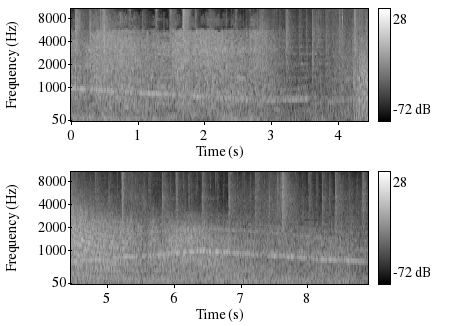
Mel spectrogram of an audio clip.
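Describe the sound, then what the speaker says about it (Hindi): Distant explosions and missile strikes in a war zone, with a rising and falling siren wailing over a continuous rumbling din and a sharper burst midway. "धमाके, मिसाइल अटैक"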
